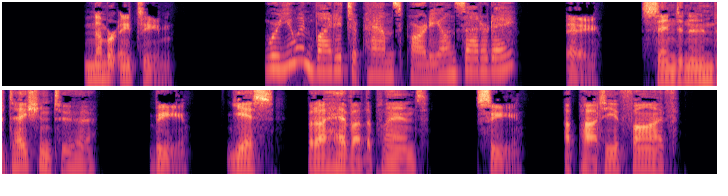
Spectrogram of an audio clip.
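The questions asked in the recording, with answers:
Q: Were you invited to Pam's party on Saturday?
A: B: Yes, but I have other plans.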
